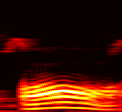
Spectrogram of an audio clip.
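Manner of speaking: "ऑ" as an open aw, not oh; phonic sound of O. Shown as a demonstration. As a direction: draw out "ऑ" as aw. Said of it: "ओचा उच्चार आहे".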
